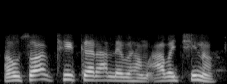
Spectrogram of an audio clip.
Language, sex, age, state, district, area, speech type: Maithili, male, 18-30, Bihar, Samastipur, rural, conversation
